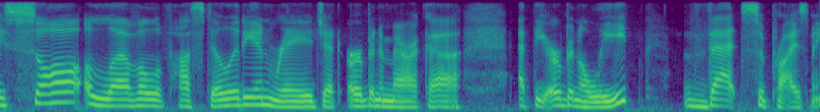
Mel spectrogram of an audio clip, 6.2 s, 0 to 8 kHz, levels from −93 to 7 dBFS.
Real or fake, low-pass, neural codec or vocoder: real; 7.2 kHz; none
